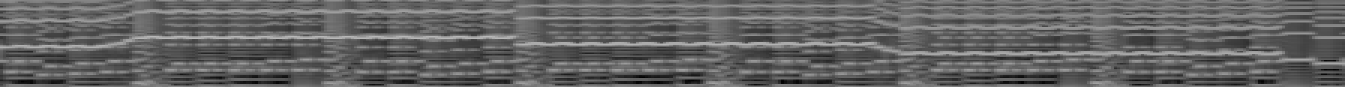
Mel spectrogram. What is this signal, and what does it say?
There is no code.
